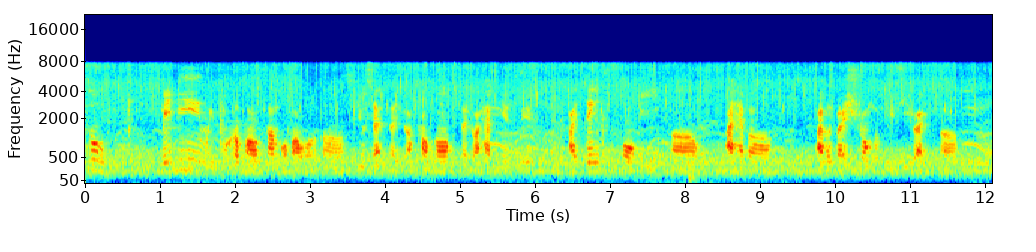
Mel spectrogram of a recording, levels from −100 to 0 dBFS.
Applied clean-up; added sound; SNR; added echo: none; Crowd + Frying (food); 17 dB; none.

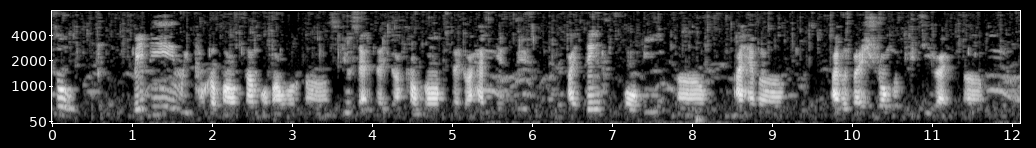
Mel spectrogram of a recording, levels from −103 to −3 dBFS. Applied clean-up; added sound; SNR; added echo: classical method Wiener filter.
